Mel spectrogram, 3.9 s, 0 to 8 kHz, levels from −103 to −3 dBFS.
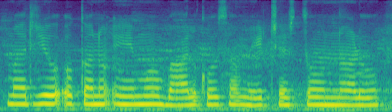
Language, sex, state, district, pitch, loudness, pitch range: Telugu, female, Telangana, Hyderabad, 205 Hz, -13 LUFS, 195-220 Hz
